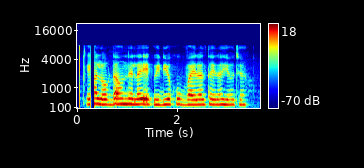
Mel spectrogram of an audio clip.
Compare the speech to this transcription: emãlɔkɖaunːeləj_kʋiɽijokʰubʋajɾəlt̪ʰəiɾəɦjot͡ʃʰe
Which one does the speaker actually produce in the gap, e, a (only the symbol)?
e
